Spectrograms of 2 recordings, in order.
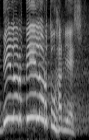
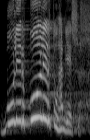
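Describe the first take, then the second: First: Bilur-bilur said slow and firm, bi-lur; the old woman's insistent Bilur-bilur, slow and loud; correct word. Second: Bulir-bulir said slow and drawn out, the mistaken word; wrong word. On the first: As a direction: stubbornly stress Bilur-bilur as bi-lur. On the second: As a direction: stretch out Bulir-bulir deliberately. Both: Retold or imitated. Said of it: "tidak jawab yang sama".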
